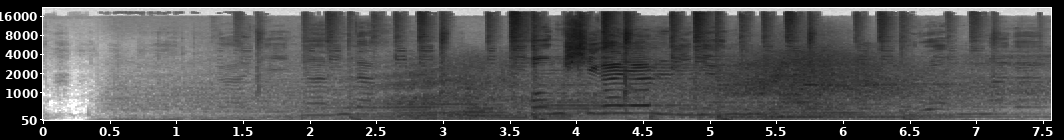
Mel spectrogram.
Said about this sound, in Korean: 지나간 차를 한번 따라잡아 보겠습니다. 자, 옆에 차가 지나갑니다. 음악 소리 들려요. 옆 차에서 어떤 노래를 듣고 있을까요? 집중하세요.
